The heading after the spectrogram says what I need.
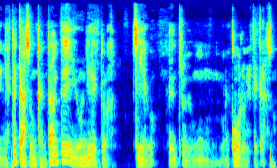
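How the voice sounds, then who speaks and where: Lively intonation marks this man's speech, delivered at a fairly slow pace. He has a Panamanian accent. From Panama, Colón. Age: 40s. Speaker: music teacher and choir director. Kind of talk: interview. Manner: halting, with repetitions.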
